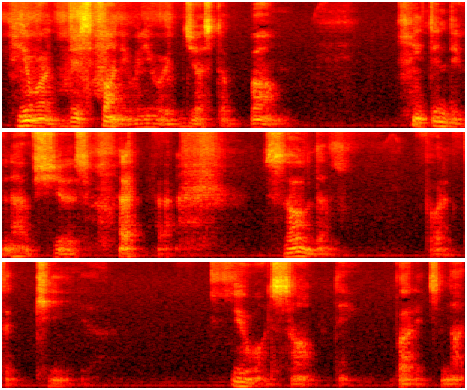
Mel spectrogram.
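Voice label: US English California English Mexican California Borders Accent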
